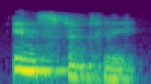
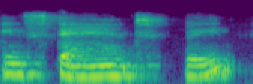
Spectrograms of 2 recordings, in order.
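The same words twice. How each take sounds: First: The middle vowel is reduced to a schwa. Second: The middle vowel is a full, clear vowel. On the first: The speaker calls it right. "the A becomes the weak form or the de-stressed vowel and becomes the schwa" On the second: The speaker calls it wrong. "not instantly"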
